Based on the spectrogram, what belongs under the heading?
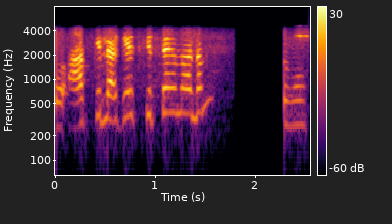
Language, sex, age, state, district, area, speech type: Hindi, female, 30-45, Madhya Pradesh, Seoni, urban, conversation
